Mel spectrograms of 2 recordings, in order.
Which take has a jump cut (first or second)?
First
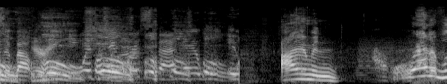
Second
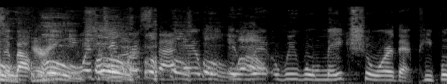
first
